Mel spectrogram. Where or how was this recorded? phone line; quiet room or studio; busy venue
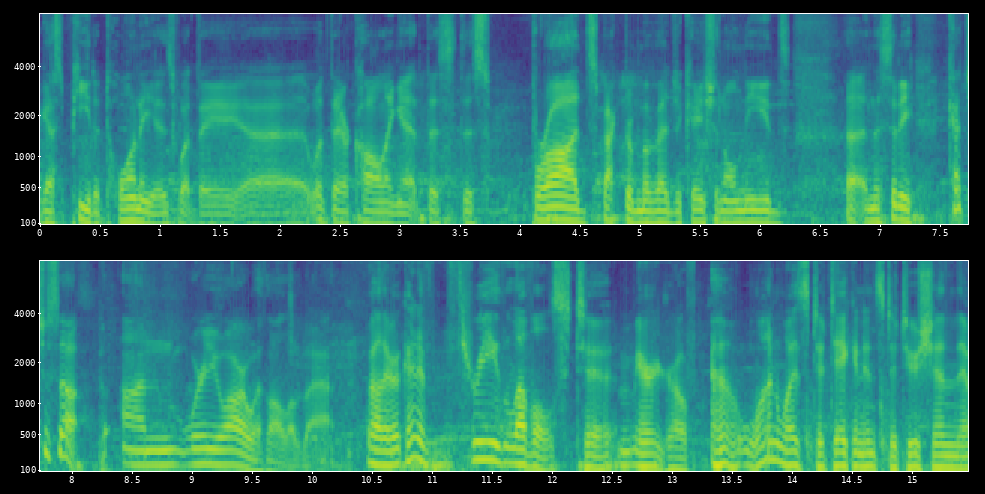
busy venue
